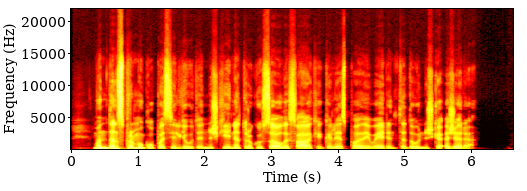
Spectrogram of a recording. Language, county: Lithuanian, Vilnius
